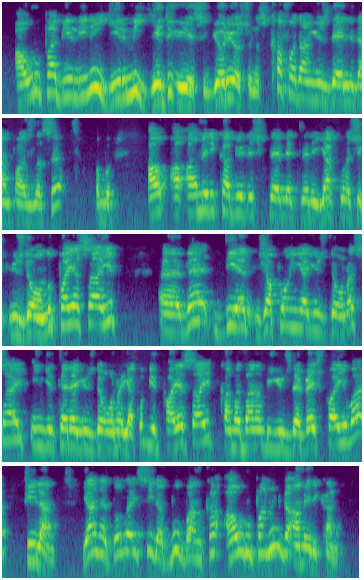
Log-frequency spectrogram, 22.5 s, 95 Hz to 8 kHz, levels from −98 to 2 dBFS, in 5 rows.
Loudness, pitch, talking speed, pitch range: -19 LUFS, 200 Hz, 115 wpm, 170-255 Hz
